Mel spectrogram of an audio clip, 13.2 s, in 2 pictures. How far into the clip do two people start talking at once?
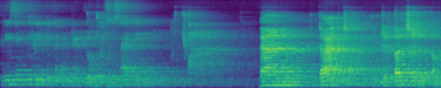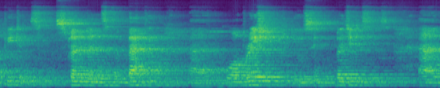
none

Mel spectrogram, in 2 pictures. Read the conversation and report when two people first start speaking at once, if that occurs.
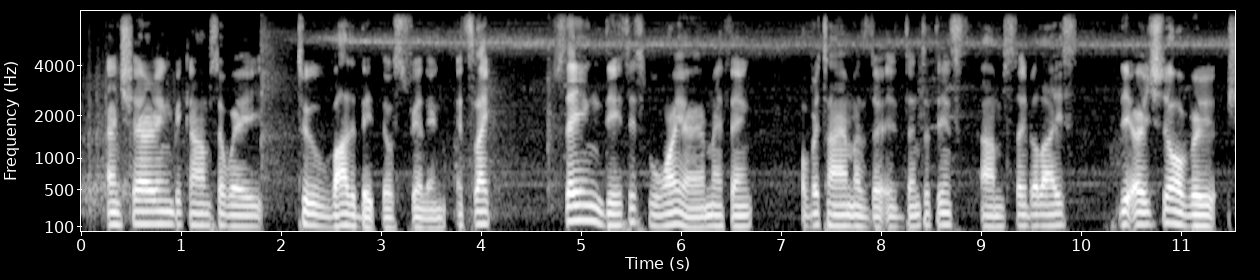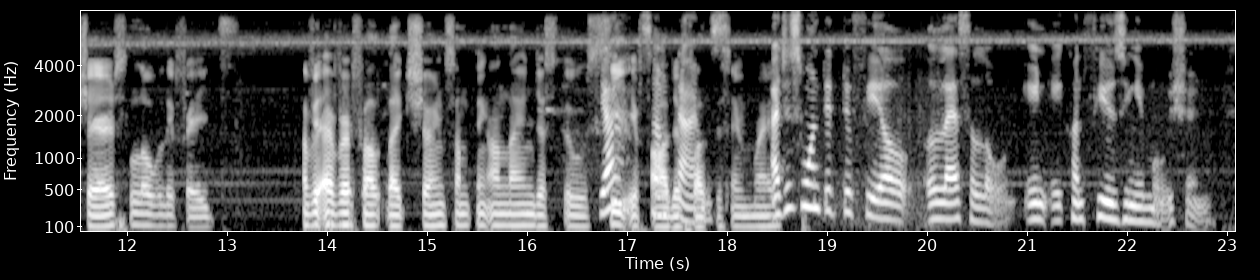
16.7 s

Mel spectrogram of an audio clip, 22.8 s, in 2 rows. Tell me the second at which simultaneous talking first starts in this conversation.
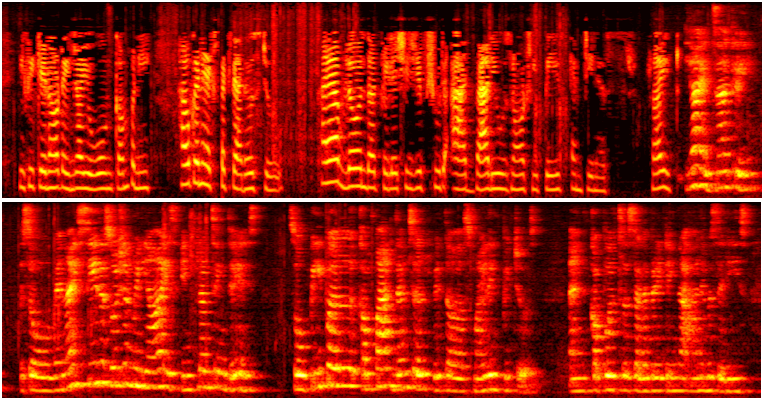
none

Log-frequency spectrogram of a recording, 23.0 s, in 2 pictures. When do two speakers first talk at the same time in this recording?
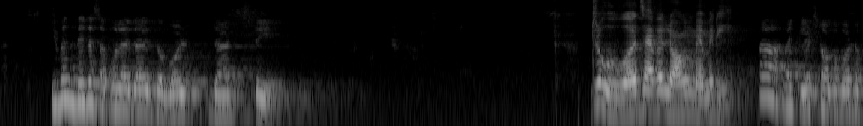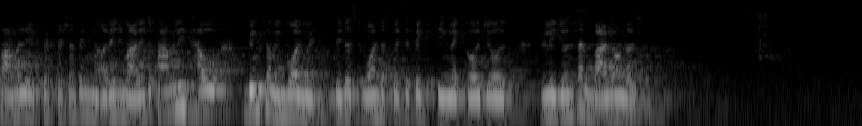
none

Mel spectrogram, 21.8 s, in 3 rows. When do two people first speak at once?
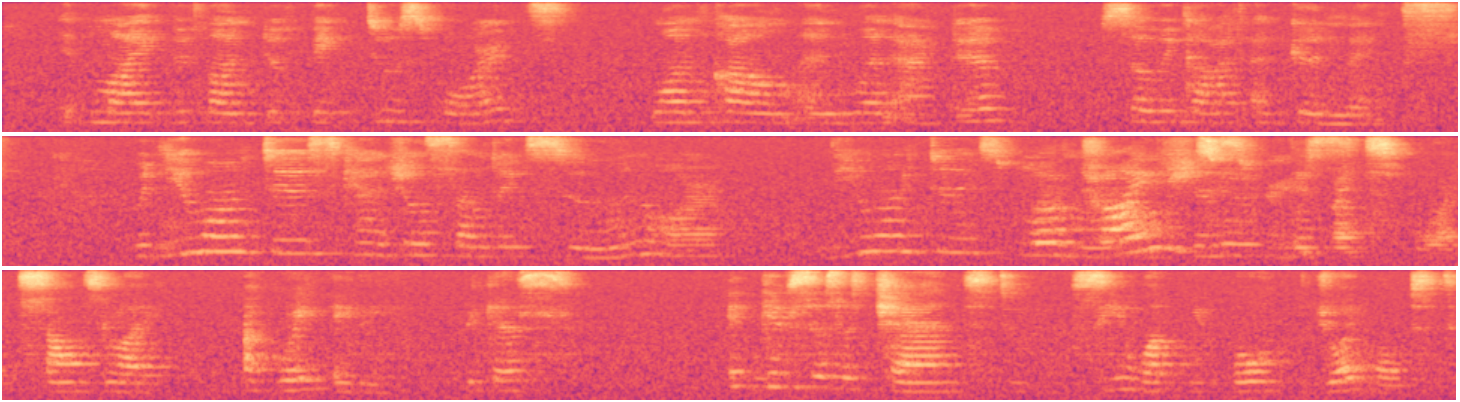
12.4 s

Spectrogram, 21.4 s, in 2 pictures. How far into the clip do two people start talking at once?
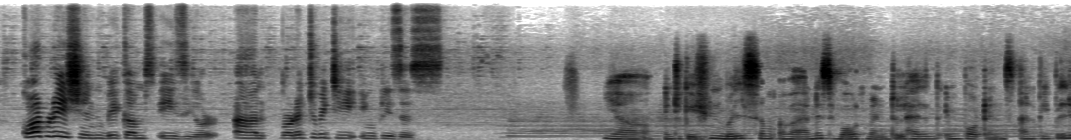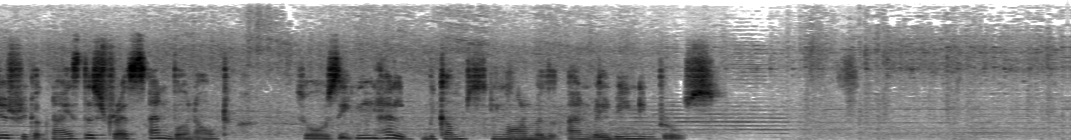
none

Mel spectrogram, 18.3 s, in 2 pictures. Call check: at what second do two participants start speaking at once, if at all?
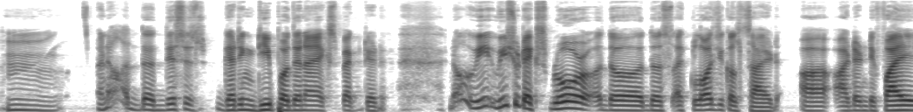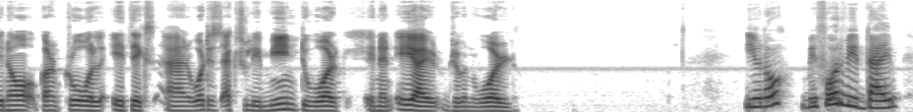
none

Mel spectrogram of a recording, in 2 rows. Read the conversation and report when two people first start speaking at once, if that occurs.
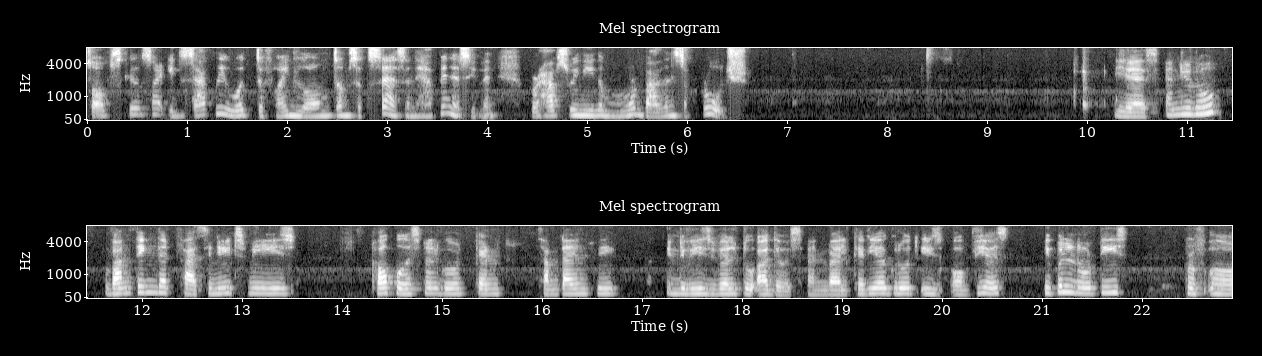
none

